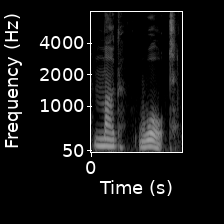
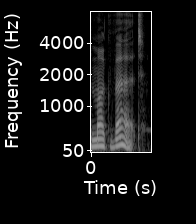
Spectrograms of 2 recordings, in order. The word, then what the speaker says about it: mugwort: explain the name pronunciation it's not mug wart warts are those horrible things that grow on your hands and are caused by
